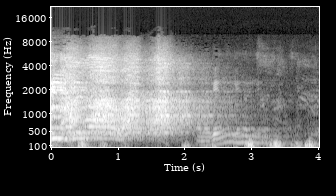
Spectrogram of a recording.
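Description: A large crowd at an Islamic religious sermon gathering roars a takbir slogan in unison, a loud sustained chant that fades into scattered voices and thumping noises.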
